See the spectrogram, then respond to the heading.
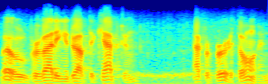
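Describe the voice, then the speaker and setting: A man's voice: sits low, normal speed, natural voice. An actor playing an easygoing male boat captain who talks in a casual, dry, plain-spoken way. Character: adult male sea captain, easygoing and blunt. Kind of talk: 1950s film acting. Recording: dull old film soundtrack with music.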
